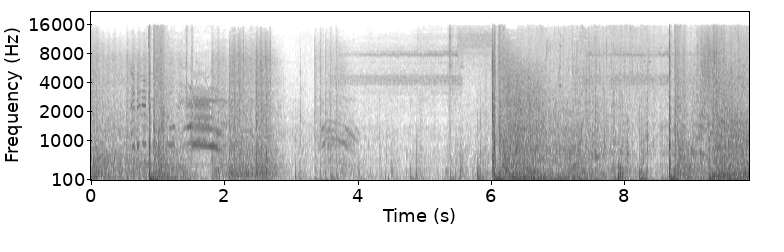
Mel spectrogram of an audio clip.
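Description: Gunshots ring out loudly in short bursts.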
